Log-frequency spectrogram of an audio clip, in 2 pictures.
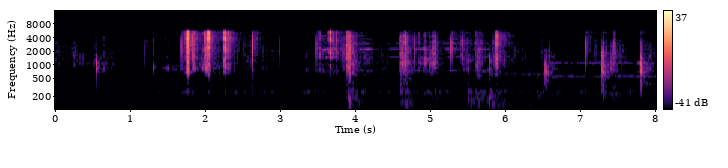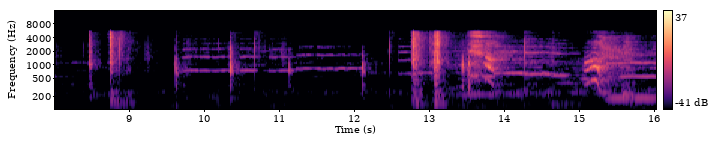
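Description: The back door of an apartment being opened: a run of sharp clicks and rattling taps, like a latch and lock being worked, followed by thin squeaking creaks from the hinges toward the end.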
